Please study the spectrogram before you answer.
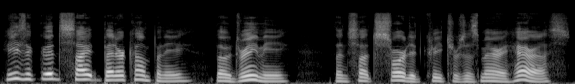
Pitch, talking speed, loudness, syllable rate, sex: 175 Hz, 155 wpm, -19 LUFS, 4.6 syllables/s, male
